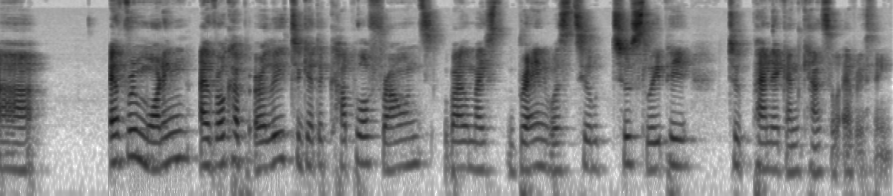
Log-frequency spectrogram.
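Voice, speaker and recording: The speaker talks at a moderate pace with fairly even intonation. The recording is very clean, with a silent background. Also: woman, medium pitch for a woman. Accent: non-native. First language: not English. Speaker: software engineer. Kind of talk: conference talk.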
